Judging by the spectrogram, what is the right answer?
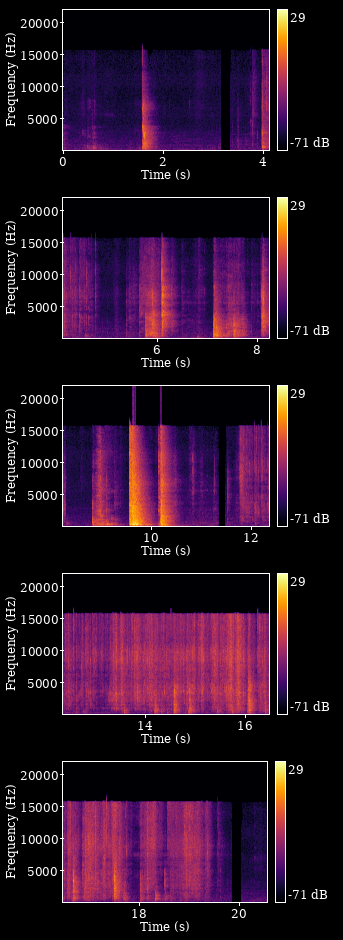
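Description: Hard plastic tool-housing shells clacking and knocking as they are handled, then two loud thumps as they are dropped into a plastic waste bin. After that come about eight seconds of dense crinkling and crackling from plastic packaging being opened.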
